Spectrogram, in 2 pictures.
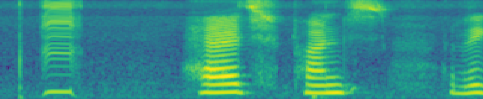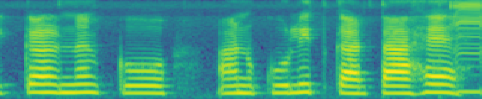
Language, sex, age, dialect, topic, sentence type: Hindi, female, 46-50, Garhwali, banking, statement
